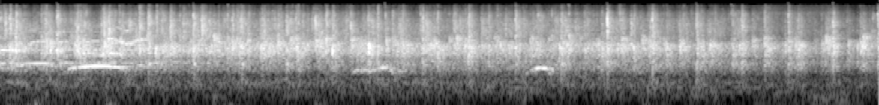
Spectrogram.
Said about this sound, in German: Können wir nochmal dieser Band, die uns so wunderbar, so stark, so kraftvoll in diese Gegenwart Gottes geführt hat, können wir denen richtigen, entsprechenden Applaus geben?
